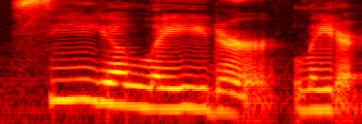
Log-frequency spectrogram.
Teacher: a d here and this is common in american english that when you have a t with a vowel on both sides your t is going to change to a d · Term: sounds like a d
